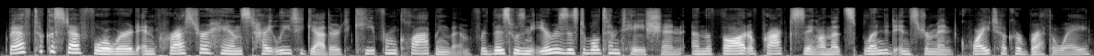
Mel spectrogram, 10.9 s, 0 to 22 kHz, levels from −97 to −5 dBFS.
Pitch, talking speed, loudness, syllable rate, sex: 190 Hz, 195 wpm, -20 LUFS, 5.2 syllables/s, female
